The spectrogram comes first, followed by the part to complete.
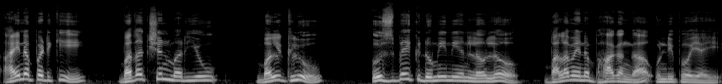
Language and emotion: Telugu, neutral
